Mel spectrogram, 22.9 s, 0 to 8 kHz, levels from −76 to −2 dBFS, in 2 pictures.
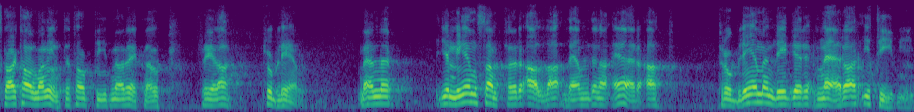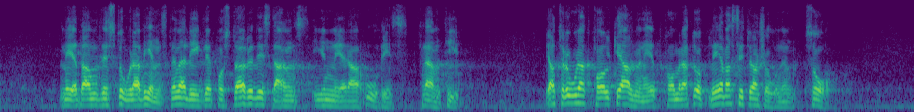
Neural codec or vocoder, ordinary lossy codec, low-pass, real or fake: codec, 16 kHz, 4 kbps, FunCodec, trained on Chinese and English, 50 frames a second; Opus, 16 kbps; 7.2 kHz; fake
